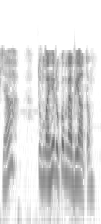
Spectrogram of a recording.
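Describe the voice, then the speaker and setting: A woman's voice: medium pitch, fairly quick, dry recording, dull audio, natural voice. A woman voicing a young man who firmly and indignantly stands up for his mother. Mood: worried. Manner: firm, indignant. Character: young grown son, firm and protective of mother.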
